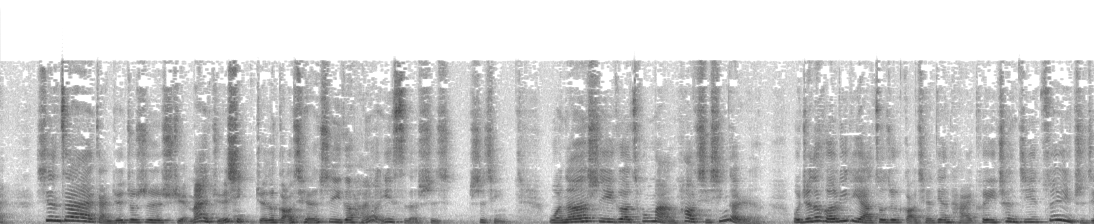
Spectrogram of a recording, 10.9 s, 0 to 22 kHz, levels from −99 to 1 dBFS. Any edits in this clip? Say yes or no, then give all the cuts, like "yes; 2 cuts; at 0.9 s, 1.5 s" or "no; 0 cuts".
no; 0 cuts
